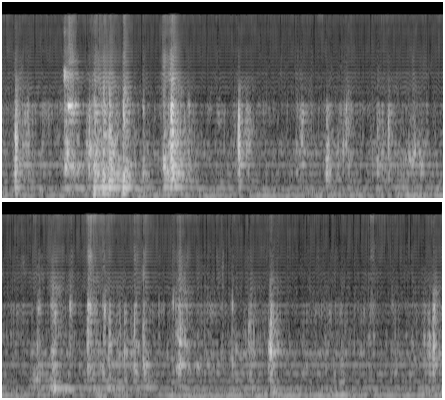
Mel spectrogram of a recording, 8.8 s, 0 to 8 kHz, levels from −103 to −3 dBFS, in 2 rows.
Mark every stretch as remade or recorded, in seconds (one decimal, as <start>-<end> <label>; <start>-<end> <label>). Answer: 0.0-8.8 remade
